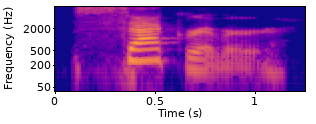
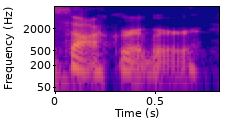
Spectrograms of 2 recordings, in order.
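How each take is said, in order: First: The first word rhymes with back. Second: The first word rhymes with rock. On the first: This is how the locals say it. "they called it Sack River" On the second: This is how the speaker used to say it. "I called it Sock River"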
